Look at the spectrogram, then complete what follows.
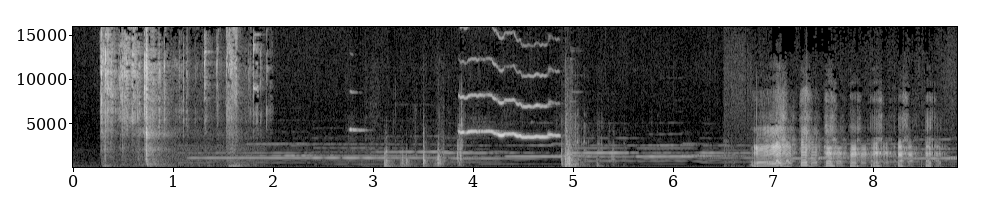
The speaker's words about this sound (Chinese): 什么嘛？这个怎么断掉了？我来打开门锁，看看奥德特还在不在。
